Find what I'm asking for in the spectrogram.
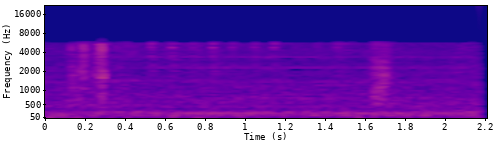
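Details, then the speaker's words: Air conditioner outdoor unit, fuse block reinserted, 246 volts measured at contactor: compressor gives a steady low electrical hum with no run-up, trying to start but stalling because its capacitor is removed. "you might hear the compressor humming trying to start but um without the capacitor it's not going to be able to"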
